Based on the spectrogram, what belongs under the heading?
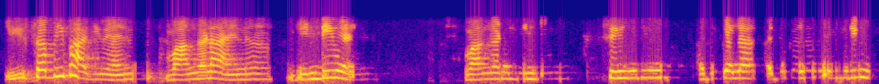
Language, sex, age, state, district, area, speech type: Sindhi, female, 45-60, Uttar Pradesh, Lucknow, urban, conversation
